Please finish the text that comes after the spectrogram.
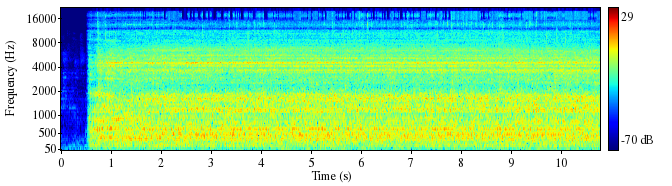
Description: Very loud noise from basin tap. It splashed water everywhere. When I turn it to full hot water, it goes normal but soon as I try to mix it with cold, it goes mad!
